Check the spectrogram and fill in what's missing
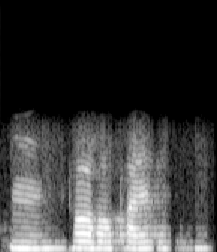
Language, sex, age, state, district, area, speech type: Manipuri, female, 30-45, Manipur, Kakching, rural, conversation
